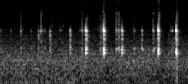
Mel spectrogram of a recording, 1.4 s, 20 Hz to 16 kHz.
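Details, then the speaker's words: PCV valve removed from a 2004 Jeep Liberty Limited 3.7L V6 during valve cover replacement for an oil leak, shaken by hand: light, crisp, unevenly spaced clicks as the check ball rattles freely; valve sounds okay, no rattle would mean replace. "it does sound okay usually if you don't hear that sound in there it has to be replaced"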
